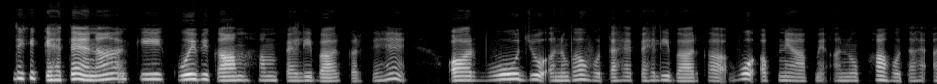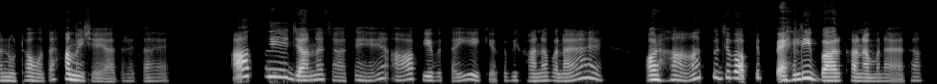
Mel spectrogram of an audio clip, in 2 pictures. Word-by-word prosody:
देखिए, 275 0 +3
कहते 205 +4 +4
हैं 215 - +9
ना 235 +6 +4
कि 240 0 +2
कोई 230 +4 +8
भी 230 0 +1
काम 190 -1 +4
हम 195 0 -5
पहली 175 +1 -4
बार 160 -1 0
करते 145 +3 -13
हैं 245 -3 -3 0.5
और 195 0 +4
वो 230 +6 +5
जो 220 0 0
अनुभव 190 +5 -1
होता 170 -1 -7
है 180 +2 -9
पहली 185 +3 -5
बार 160 -3 -2
का 170 -2 -4
वो 250 0 +5 0.2
अपने 185 0 -9
आप 165 -2 -5
में - - -11
अनोखा 175 +3 -4
होता 165 +1 -9
है, 175 +1 -12
अनूठा 180 +1 -6
होता 175 +5 -6
है, - - -16
हमेशा 205 -8 +2
याद 135 -1 -10
रहता 160 0 -19
है। 165 +1 -16 0.7
आपने 360 -2 +2
जानना 210 0 0
चाहते 180 -2 -14
हैं 200 +9 -10
आप 245 +4 -4
ये 190 - -3
बताइए 180 +4 -8
क्या - - -16
कभी 185 +2 -15
खाना 175 0 -7
बनाया 170 +8 -5
है? 290 -7 -5 0.4
और 220 +1 +6
हाँ, 215 - -2
तो 320 - -6
जब 300 +2 -6
आपने - - 0 0.2
पहली 235 +8 +5
बार 180 -7 +4
खाना 165 -3 -1
बनाया 160 0 -9
था 175 -1 -16
190 Hz, 185 wpm, -19 LUFS, 175-230 Hz, 0.7 s, हैं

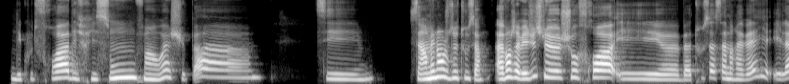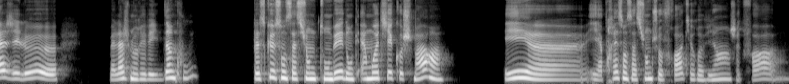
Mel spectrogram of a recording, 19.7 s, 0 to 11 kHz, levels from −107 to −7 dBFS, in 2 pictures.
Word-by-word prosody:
des 200 -1 -6
coups 210 0 -19
de - - -12
froid, 255 +3 +4
des 230 -3 -5
frissons, 250 +7 +4
enfin, 205 -3 0
ouais, 275 +5 -2
je 270 - -10
suis 200 - -10
pas, 285 - -3
mmh, 280 - -11 0.7
c'est, 205 -3 -6
mmh, 205 +4 -11 0.5
c'est - - -5
un 210 - +7
mélange 280 +2 +8
de 255 +1 0
tout 250 0 -6
ça. 190 -4 -4
Avant 220 +7 +7
j'avais 235 -5 +4
juste 330 0 -3
le 270 -2 +5
chaud 275 +1 -2
froid, 275 -1 +7
et 215 -1 -3
heu, 195 -1 -3
bah, 185 0 -4
tout 250 - -22
ça, 260 +1 -3
ça 240 -2 -3
me 215 - -1
réveille, 210 - -5
et 420 0 -6
là 270 -5 +1
j'ai 225 -3 -6
le, 220 - -4 0.3
heu - - -15 0.7
bah, 190 - -11
la 220 - -1
je 230 - -6
me - - -3
réveille 200 -2 -8
d'un 255 +6 -1
coup, 265 +7 -16 0.7
parce 220 -1 -4
que 280 - -2
sensation 230 -3 0
de 220 - +3
tomber, 225 +3 0
donc 210 -2 -3
à - - -4
moitié 240 +1 -1
cauchemar, 225 0 -4 0.8
et, 250 +3 +2
heu, 190 -2 -6
et 200 -4 -13
après 235 +7 -9
sensation 220 -3 -5
de - - -3
chaud-froid 195 0 -9
qui 200 - -15
revient 185 -1 -12
à 210 +1 -9
chaque - - -17
fois. 200 +3 -13
220 Hz, 205 wpm, -19 LUFS, 205-260 Hz, 0.8 s, mélange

